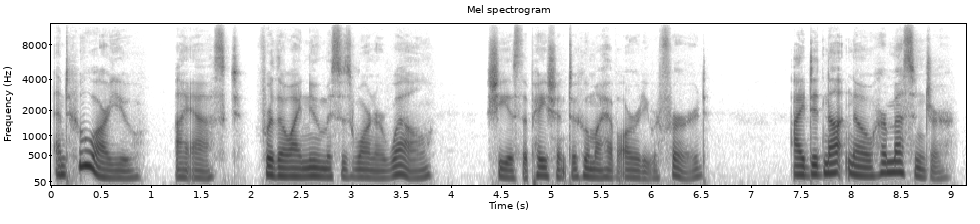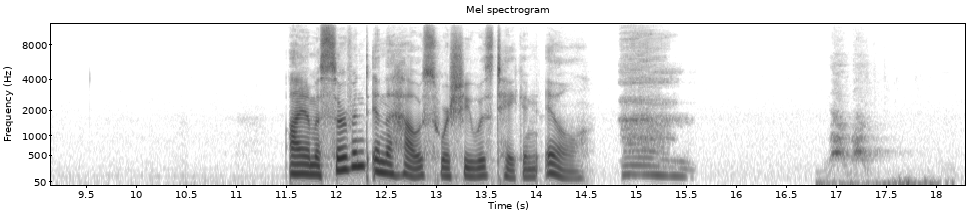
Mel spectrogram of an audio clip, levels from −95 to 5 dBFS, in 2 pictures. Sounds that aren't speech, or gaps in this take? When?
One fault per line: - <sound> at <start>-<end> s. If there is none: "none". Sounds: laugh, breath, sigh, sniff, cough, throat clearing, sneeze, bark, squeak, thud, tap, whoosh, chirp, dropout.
- sigh at 14.8-15.6 s
- bark at 16.8-18.2 s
